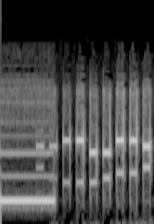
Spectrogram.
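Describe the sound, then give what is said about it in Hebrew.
Telephone keypad tones as someone dials a number: a longer opening tone, then seven short, evenly spaced DTMF beeps in a steady rhythm, clear and alone with no voices. “איפה הטלפון? הנה, הנה, הנה, הנה הטלפון.”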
